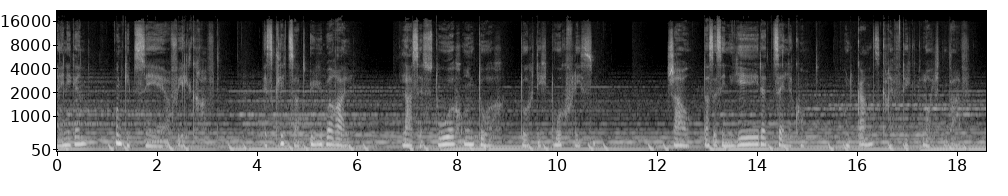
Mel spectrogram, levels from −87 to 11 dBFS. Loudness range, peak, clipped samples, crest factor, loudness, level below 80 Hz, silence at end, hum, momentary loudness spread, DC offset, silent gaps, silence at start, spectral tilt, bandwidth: 5 LU; 0 dBFS; under 0.1%; 16 dB; -17 LUFS; -24 dBFS; 0 s; none; 12 LU; under 0.1%; none; 0 s; -5.5 dB/octave; 17 kHz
